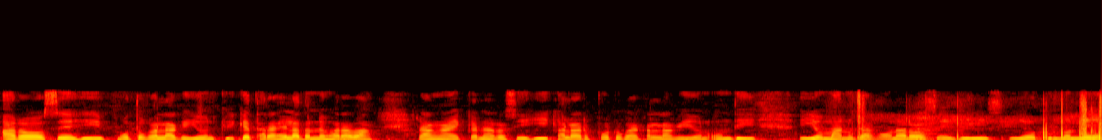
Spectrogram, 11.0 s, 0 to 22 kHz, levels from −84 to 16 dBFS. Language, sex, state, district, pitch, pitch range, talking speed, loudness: Chakma, female, Tripura, Dhalai, 195 Hz, 190-205 Hz, 135 wpm, -25 LUFS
